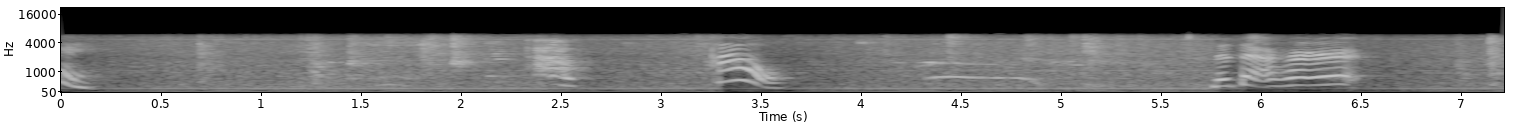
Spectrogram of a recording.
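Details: A pet red-fronted macaw, talking away and having fun while standing on a cage, gives two loud, hoarse, wavering bursts of speech-like chatter, with softer vocal sounds between them over a steady indoor hum.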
